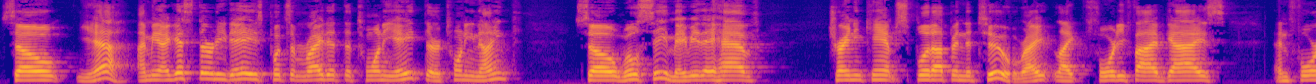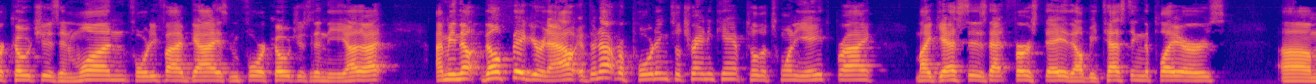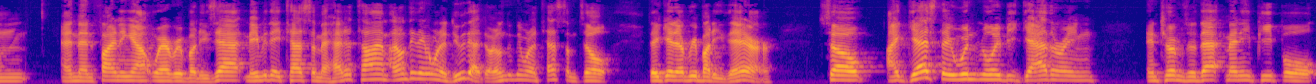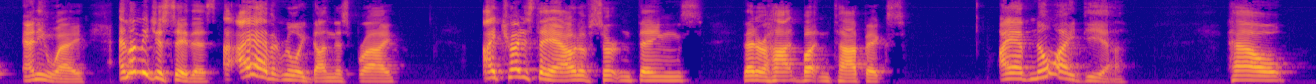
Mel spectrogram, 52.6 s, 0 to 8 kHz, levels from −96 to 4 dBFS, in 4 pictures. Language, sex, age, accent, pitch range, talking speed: English, male, 40-59, American, 140-165 Hz, 180 wpm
